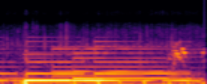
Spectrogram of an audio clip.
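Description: Background music: a gentle plucked guitar piece with held notes changing every fraction of a second.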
